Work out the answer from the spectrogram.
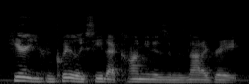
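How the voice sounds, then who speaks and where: A man's voice: mid-range voice, slight background noise. Casual, rambling young man. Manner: rambling, halting, many fillers. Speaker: podcast co-host. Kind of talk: casual chat, reading script aloud.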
